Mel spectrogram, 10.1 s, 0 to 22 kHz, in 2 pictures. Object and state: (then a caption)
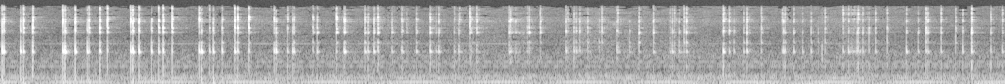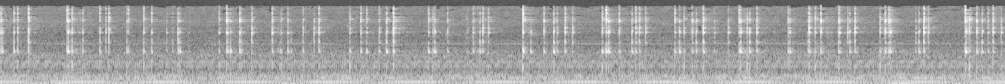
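Ceramic coaster. A ceramic coaster printed with a Pacific octopus from Edmonds is tapped rapidly with the fingertips, making quiet, dense clicky taps with a faint bright ring around 1.7 kHz that dies away almost at once. A steady low hum runs underneath the whole time.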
